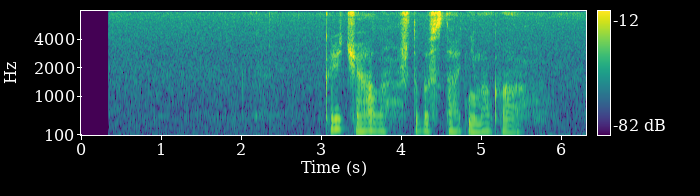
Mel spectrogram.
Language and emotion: Russian, sad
